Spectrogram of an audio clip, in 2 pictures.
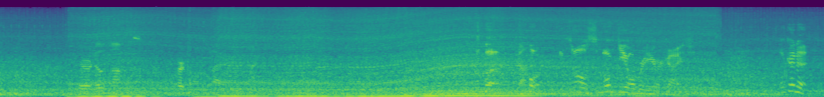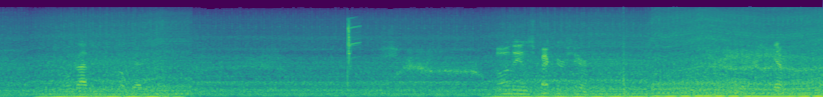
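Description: A vehicle engine rumbles steadily as it drives.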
